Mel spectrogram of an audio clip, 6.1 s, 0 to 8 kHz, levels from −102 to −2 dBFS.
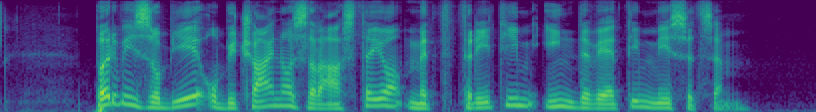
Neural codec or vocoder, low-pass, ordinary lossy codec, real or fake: none; none; none; real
